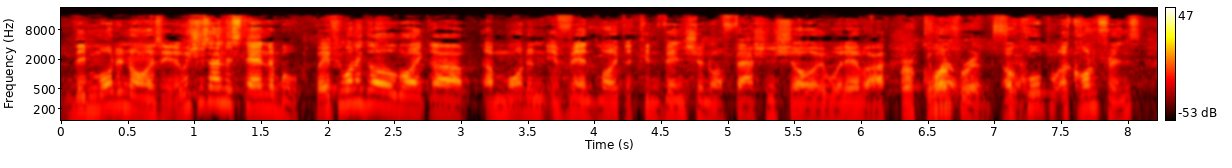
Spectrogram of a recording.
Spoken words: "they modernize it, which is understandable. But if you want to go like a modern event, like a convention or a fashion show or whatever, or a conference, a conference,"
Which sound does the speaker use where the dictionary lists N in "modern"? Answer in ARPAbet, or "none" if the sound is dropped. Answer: N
